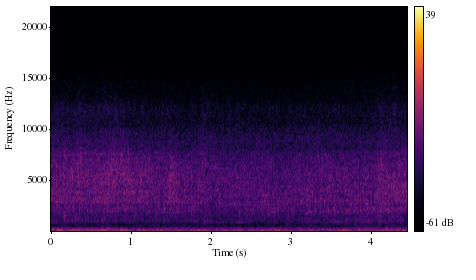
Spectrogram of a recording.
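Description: White-winged dove pieces frying in hot oil: a steady sizzle with small crackles, over a low rumble.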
